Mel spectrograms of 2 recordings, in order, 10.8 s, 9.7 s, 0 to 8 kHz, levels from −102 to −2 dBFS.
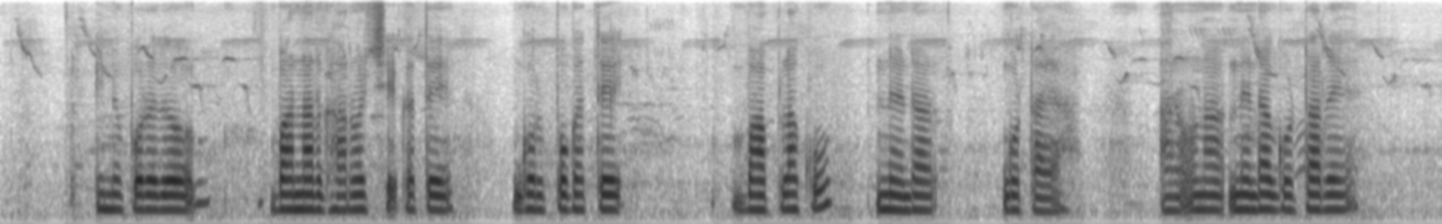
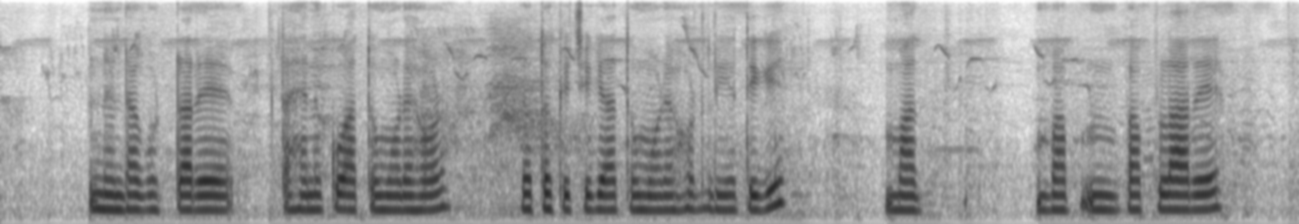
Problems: background conversations at intervals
